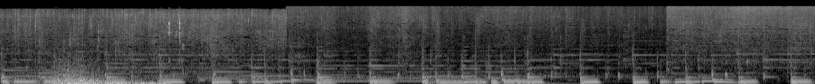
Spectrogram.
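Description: Marinated chicken pieces sizzling as they fry in hot oil in a nonstick kadai, stirred and turned with a spatula. The sizzle grows brighter about two-thirds of the way through.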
